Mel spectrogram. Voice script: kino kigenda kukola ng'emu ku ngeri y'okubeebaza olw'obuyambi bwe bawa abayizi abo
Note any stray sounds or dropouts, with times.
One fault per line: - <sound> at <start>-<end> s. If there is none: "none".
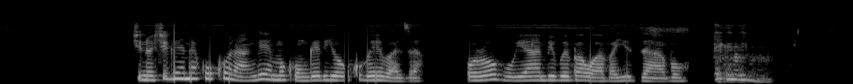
- throat clearing at 7.1-7.8 s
